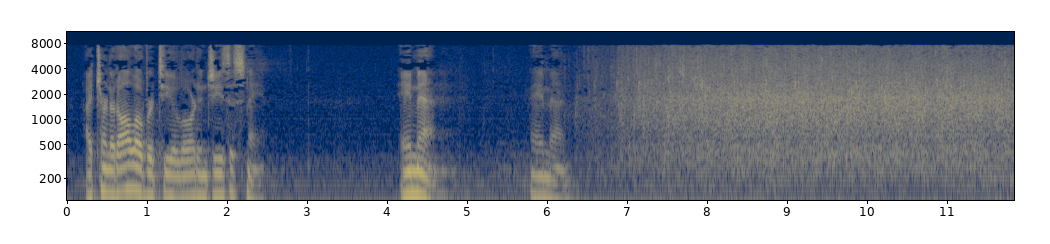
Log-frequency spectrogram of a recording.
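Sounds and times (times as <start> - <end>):
speech: 0.2 - 2.6, 4.2 - 4.8, 5.8 - 6.4
audience clapping: 6.3 - 11.8.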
